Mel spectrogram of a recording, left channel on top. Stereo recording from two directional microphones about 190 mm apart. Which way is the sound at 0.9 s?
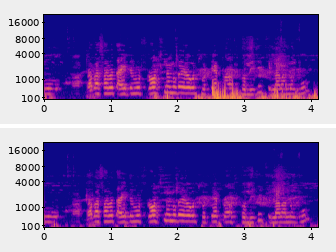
20° left (ahead or behind).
